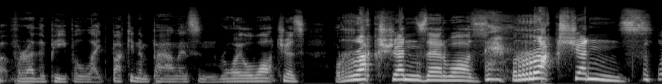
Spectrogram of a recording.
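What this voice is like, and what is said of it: Put-on Welsh accent. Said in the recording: “it makes you speak in a Welsh accent”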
